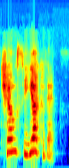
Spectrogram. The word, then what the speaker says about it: Chelsea Jurkiewicz: And with me is Chelsea Jurkiewicz.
